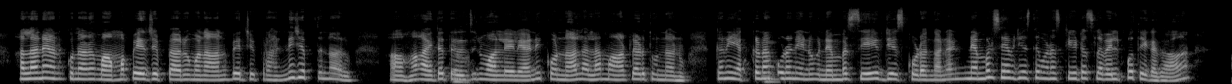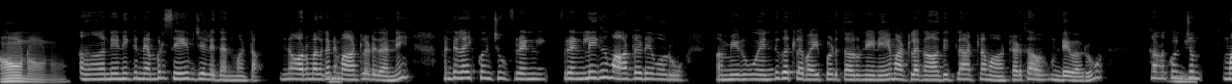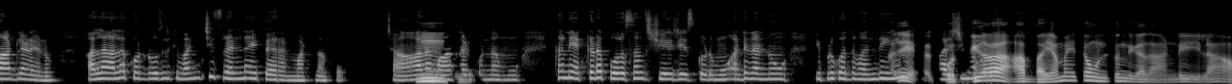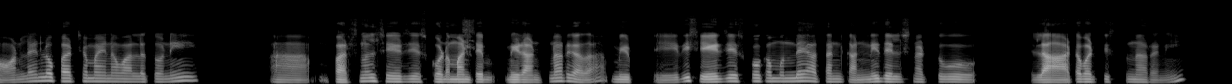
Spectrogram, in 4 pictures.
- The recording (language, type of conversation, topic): Telugu, podcast, ఆన్‌లైన్‌లో పరిచయమైన మిత్రులను ప్రత్యక్షంగా కలవడానికి మీరు ఎలా సిద్ధమవుతారు?
- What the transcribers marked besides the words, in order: in English: "సేవ్"; in English: "సేవ్"; in English: "సేవ్"; in English: "నార్మల్‍గానే"; in English: "లైక్"; in English: "ఫ్రెండ్లీ ఫ్రెండ్లీగా"; in English: "ఫ్రెండ్"; in English: "పర్సనల్స్ షేర్"; in English: "ఆన్లైన్‍లో"; in English: "పర్సనల్ షేర్"; other background noise; in English: "షేర్"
